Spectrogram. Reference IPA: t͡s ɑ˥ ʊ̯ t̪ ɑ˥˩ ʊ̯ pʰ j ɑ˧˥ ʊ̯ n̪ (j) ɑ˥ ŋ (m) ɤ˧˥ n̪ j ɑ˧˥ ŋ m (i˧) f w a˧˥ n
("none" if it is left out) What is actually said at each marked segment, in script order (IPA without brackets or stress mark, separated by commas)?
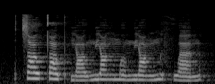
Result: j, m, i˧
